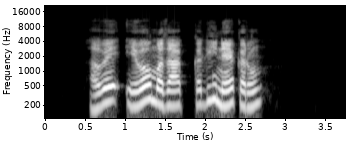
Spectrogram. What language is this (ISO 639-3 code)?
kxp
